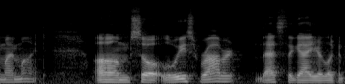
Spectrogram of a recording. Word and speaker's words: Robert: and I keep saying robear I'm sorry Luis Robert I know it's it's spelled Robert it's pronounced Robert but when I first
